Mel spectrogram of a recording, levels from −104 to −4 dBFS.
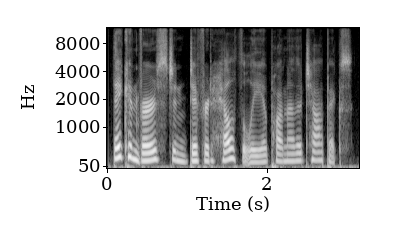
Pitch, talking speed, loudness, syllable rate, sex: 190 Hz, 150 wpm, -20 LUFS, 5.8 syllables/s, female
